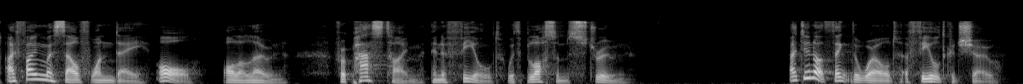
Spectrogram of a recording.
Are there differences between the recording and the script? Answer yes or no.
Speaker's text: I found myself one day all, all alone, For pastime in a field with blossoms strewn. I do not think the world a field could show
no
